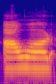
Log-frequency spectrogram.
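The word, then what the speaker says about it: hour: আর আমরা এই ক্ষেত্রে যেমন আওয়ার, অনেস, ঠিক আছে, অনার, এইসব ক্ষেত্রে আমরা কি করছি, অ্যানকে ব্যবহার করছি এইচ থাকার সত্ত্বেও, বিকজ এইচের যে উচ্চারণটা সেটা উজ্জ থাকছে, এইচের উচ্চারণটা হচ্ছে না, আমরা ওয়ের উচ্চারণটা আসছে, ঠিক আছে?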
